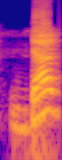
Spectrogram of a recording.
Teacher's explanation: ड का उच्चारण स्थान मूर्धन्य होता है।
